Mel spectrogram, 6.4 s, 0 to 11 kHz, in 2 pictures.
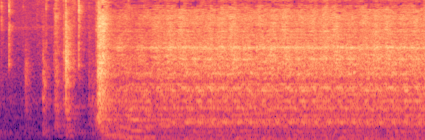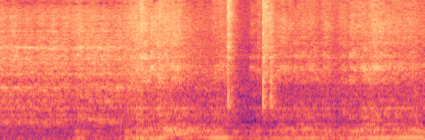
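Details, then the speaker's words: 1966 Chevy with a carbureted V8, after the wiring harness melted: cold start with choke working after 4 pumps of the gas, a few dry cranks, then it catches and settles into a steady run. Healthy. "There she goes. Choke's working. Had to give it 4 pumps. Needs cold temperatures."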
